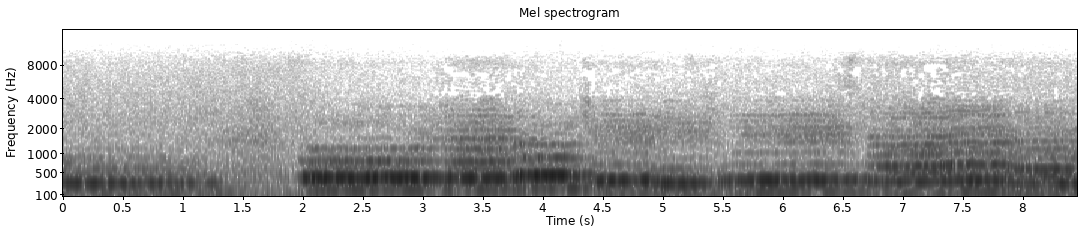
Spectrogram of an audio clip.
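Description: Church choir chanting: long held notes that step between a few pitches, with a short break about one and a half seconds in before the singing resumes louder.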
